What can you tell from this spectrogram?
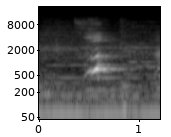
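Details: A single short, sharp voiced hiccup from a child, over faint background sound.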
